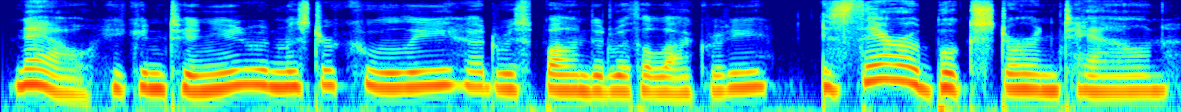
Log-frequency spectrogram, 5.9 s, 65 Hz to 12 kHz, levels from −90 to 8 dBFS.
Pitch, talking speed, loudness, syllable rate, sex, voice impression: 200 Hz, 165 wpm, -18 LUFS, 4.9 syllables/s, female, feminine, adult-like, soft, friendly, reassuring, slightly sweet, kind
